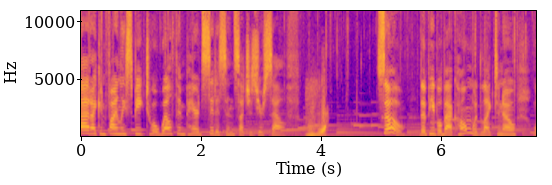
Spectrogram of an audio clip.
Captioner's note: womp sound effect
